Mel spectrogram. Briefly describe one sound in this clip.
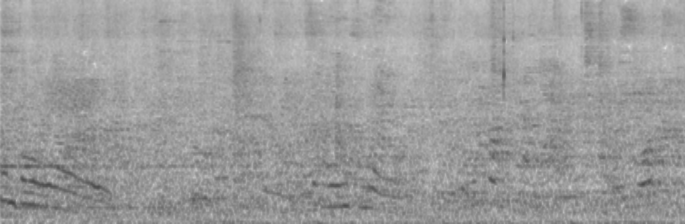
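Voices murmur and chatter in a large indoor hall.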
